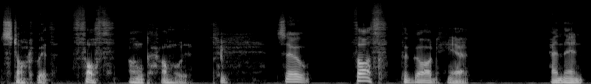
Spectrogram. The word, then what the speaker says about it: Thoth: Thoth, of course, is in Greek pronunciation of tooth or tut.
